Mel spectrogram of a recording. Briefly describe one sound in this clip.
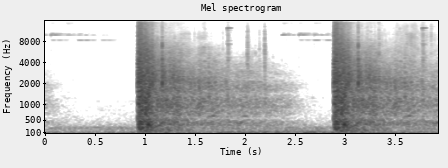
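A rifle fires two loud shots that echo in an enclosed space.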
